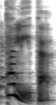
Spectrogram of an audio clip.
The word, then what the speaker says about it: Thalita: É Thalita.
